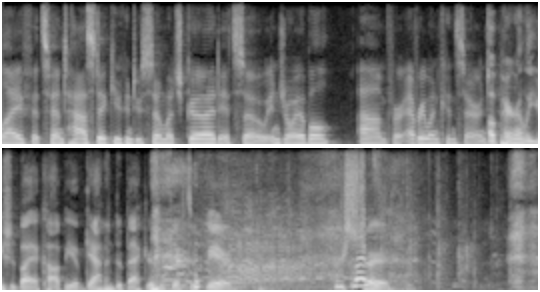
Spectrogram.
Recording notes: This week finds Dear Prudence live on stage at The Soiled Dove Underground in Denver Colorado. Questions from the live audience.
